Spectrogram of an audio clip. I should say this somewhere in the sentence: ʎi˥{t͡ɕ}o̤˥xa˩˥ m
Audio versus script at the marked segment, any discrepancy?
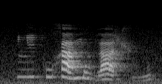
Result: yes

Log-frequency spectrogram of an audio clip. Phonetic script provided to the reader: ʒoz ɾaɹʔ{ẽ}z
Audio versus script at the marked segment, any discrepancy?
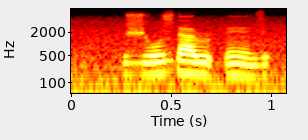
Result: no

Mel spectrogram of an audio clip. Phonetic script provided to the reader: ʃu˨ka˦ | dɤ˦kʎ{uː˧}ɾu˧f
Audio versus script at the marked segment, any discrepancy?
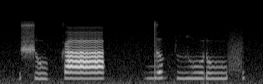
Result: yes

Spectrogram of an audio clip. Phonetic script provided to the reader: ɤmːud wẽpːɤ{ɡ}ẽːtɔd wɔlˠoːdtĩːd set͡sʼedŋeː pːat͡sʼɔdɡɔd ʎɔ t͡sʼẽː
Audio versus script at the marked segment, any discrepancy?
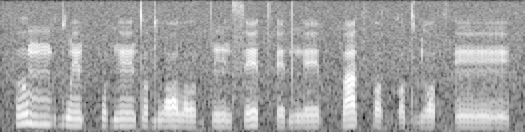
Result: no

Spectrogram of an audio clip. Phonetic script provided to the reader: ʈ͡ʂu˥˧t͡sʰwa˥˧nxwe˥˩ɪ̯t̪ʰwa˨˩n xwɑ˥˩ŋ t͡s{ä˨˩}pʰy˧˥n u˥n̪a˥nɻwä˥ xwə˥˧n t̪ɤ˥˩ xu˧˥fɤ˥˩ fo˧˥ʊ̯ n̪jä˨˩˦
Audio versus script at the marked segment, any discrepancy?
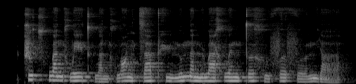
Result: yes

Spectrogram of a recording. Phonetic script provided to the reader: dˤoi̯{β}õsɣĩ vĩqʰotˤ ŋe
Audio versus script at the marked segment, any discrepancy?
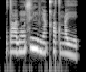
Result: no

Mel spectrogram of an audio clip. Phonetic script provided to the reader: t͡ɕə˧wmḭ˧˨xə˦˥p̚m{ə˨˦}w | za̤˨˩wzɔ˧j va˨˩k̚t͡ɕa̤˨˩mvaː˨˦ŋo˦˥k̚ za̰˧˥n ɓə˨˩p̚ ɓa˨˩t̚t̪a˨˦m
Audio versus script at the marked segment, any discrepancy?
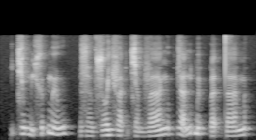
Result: no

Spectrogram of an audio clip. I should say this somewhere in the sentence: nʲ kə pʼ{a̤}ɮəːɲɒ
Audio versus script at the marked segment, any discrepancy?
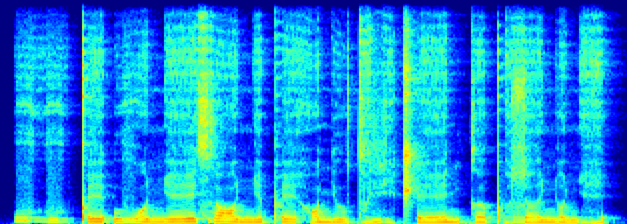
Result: yes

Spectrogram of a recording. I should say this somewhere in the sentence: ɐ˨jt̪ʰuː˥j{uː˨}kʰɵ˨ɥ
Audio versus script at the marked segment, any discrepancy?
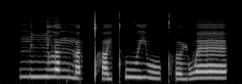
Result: no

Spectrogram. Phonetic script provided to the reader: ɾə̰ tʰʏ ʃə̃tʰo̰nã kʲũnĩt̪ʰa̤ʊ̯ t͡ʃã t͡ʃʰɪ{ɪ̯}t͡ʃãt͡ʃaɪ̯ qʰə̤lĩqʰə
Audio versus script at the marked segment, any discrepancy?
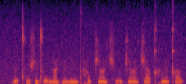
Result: yes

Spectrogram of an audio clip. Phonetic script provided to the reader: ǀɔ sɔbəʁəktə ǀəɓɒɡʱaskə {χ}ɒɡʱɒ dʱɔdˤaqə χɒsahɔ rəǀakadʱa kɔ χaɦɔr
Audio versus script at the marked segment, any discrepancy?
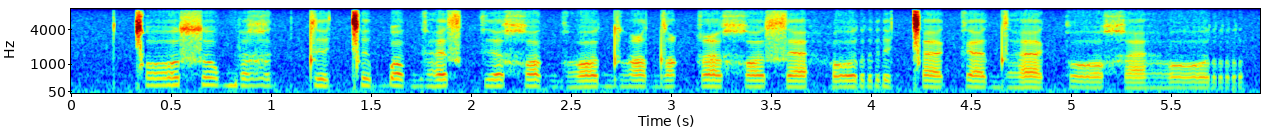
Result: no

